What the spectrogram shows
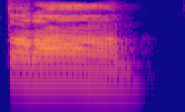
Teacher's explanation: त्र का उच्चारण तर हो जाता है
